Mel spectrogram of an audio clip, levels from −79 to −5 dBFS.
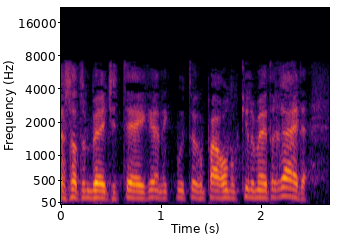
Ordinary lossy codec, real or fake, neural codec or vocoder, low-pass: none; real; none; 7.2 kHz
